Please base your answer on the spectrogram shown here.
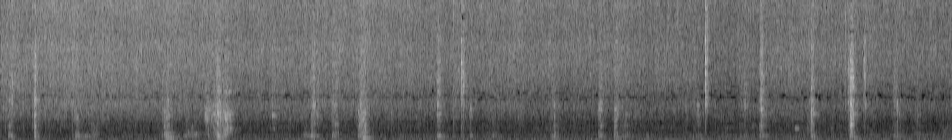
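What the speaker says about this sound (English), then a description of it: "the vegetable has been pre-boiled, pre-scalded, so you don't have to fry too long." Pre-boiled asparagus fries in butter and garlic, giving a continuous close sizzle broken by frequent short stirring scrapes and clicks of the utensil against the pan.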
